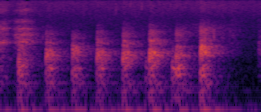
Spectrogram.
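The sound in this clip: Knocking on a door in a dramatized scene, with guards demanding it be opened on a king's order: a rapid, even series of heavy, dull knocks repeating steadily for about two seconds.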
